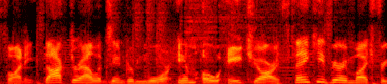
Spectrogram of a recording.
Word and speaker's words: Mohr: kind of funny it's mohr it's it's pronounced just like more but my website is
